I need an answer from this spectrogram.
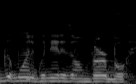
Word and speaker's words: Vurbl: Like verbal. Yeah. But it's spelled VURBL. They just made it up.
